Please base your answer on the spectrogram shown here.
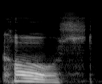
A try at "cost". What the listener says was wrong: All right, now we have to be careful because coast is another word. All right, it's not an O, but it's cost. Cost. Yeah, one sound.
